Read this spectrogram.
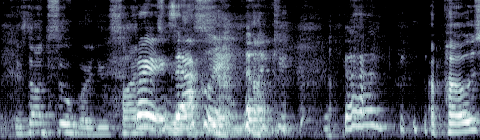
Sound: board member chatter

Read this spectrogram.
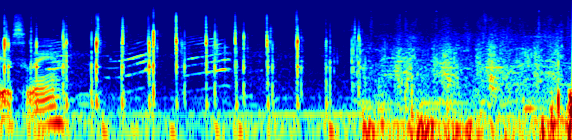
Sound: knocking rocks

